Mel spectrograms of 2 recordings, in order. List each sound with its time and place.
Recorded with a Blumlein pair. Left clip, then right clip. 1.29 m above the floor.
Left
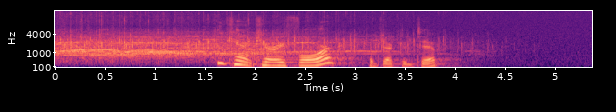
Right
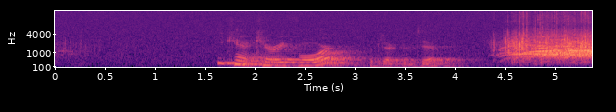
1.6 s a man speaking: 50° left, 0.5 m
